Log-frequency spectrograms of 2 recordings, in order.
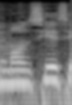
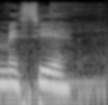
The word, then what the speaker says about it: monsieur: Y 46, y acá mi profesor de francés, Daniel Giovannini, me dijo que no se dice Monsieur, se dice Messier.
